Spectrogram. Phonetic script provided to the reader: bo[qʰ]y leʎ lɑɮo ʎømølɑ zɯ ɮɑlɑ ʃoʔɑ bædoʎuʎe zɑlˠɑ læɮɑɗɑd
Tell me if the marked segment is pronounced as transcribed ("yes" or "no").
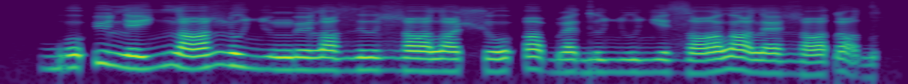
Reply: no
